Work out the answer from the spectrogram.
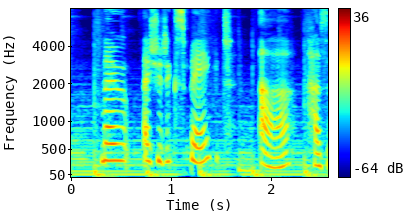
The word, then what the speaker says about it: à: I'm out of argyle you'll notice that ah or us is spelled with an accent the accent in garlic usually means the vowel is long but here it's used to show that the sound is a nice open ah now I should expect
